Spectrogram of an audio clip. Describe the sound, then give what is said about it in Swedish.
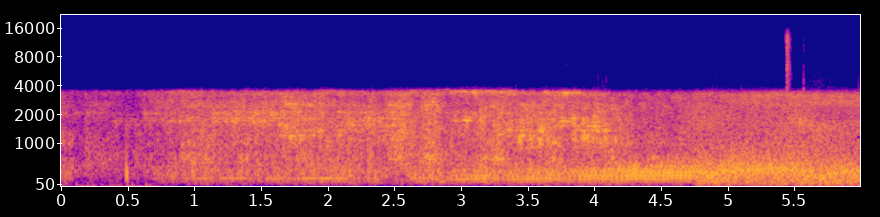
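A rally car roars past, its engine noise building and sustaining loudly with a broad, rough rumble that swells toward the end, with no voices. “Roland Eliasson borde det vara som passerade där, va?”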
